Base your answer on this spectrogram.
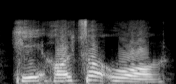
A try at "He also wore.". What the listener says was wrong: Okay, so here you had said he also. So remove that H. He also. Go straight to that A sound, all. He also wore.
